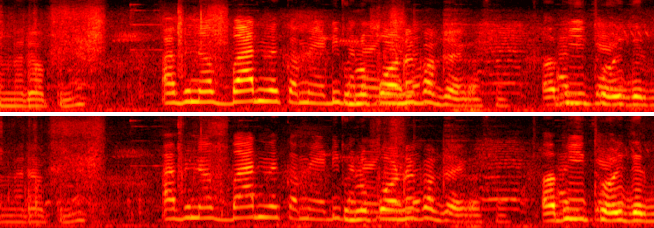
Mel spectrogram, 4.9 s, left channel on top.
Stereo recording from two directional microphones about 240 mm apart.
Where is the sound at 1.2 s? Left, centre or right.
Centre.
